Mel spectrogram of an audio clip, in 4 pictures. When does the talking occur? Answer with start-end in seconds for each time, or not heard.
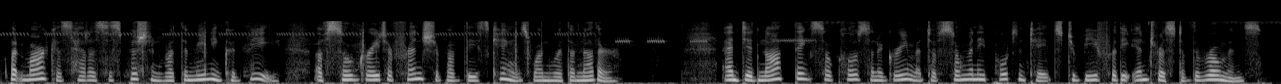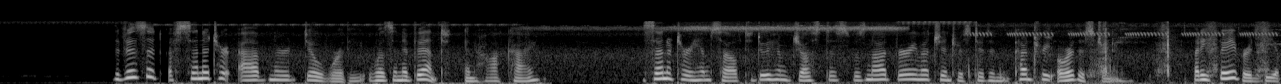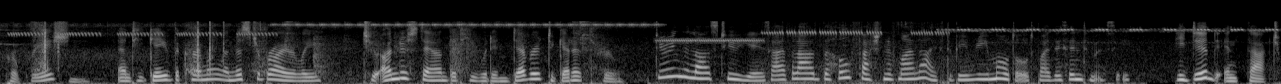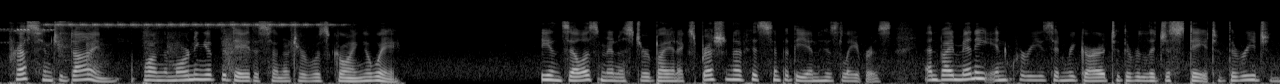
0.0-12.7, 13.9-18.3, 19.2-24.1, 24.8-42.5, 43.9-51.2.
